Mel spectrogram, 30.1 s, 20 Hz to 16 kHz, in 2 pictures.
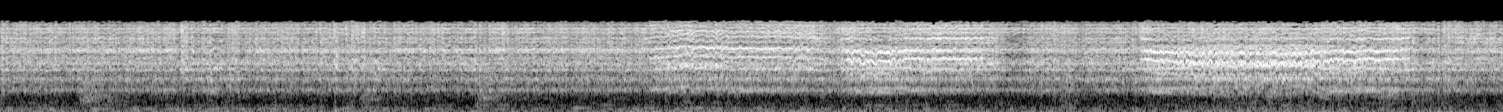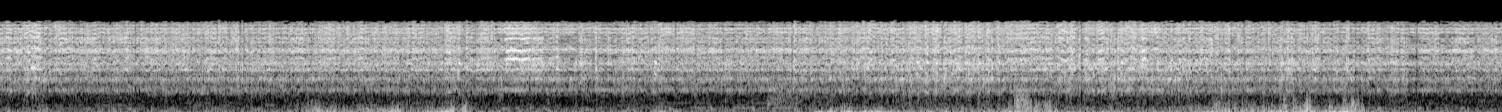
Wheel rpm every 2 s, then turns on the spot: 200, 200, 200, 200, 190, 200, 200, 200, 200, 200, 200, 200, 190, 200, 200.
none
